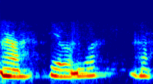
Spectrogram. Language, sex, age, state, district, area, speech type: Sanskrit, female, 18-30, Kerala, Kasaragod, rural, conversation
